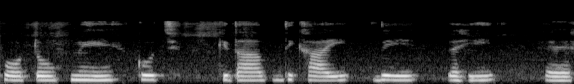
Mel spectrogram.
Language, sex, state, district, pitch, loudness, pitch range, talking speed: Hindi, female, Madhya Pradesh, Umaria, 200 Hz, -13 LUFS, 195-210 Hz, 85 wpm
